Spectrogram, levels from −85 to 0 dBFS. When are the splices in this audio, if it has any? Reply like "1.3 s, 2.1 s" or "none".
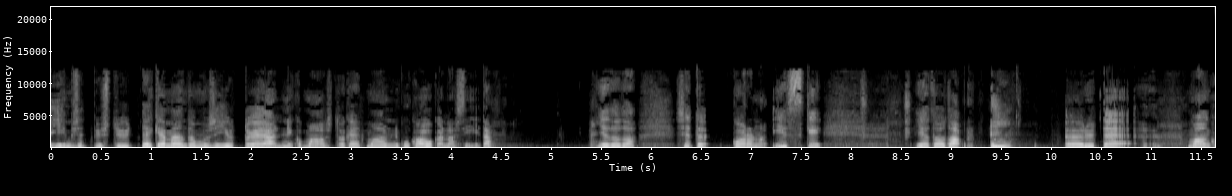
none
